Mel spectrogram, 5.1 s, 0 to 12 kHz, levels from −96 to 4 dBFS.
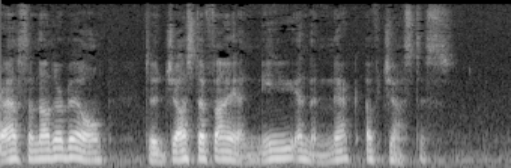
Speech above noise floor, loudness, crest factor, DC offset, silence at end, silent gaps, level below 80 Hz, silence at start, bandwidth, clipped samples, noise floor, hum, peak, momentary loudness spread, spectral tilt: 28 dB; -16 LUFS; 16 dB; under 0.1%; 0.65 s; none; -48 dBFS; 0 s; 11.5 kHz; under 0.1%; -43 dBFS; none; 0 dBFS; 17 LU; -7 dB/octave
